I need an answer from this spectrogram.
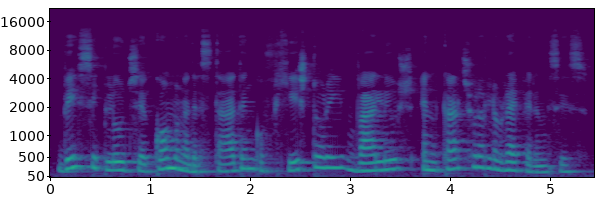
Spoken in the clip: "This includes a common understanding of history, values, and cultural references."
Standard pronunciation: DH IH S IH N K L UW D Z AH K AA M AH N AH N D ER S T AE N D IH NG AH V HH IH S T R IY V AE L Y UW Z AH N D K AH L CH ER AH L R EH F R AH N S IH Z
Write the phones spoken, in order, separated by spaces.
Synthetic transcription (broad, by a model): DH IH S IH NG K L UW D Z AH K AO M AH N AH N D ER S T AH N D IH NG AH F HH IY S T R IY V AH L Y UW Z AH N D K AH L CH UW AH L R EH F R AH N S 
